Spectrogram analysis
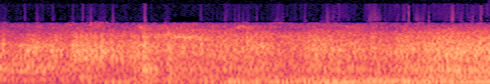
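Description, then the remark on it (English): A car drives across the street and partway up onto a sidewalk, its engine a steady low rumble that swells louder midway as it revs and climbs. No voices are heard. “Driving across the street, Lee takes the car partway up onto the sidewalk.”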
